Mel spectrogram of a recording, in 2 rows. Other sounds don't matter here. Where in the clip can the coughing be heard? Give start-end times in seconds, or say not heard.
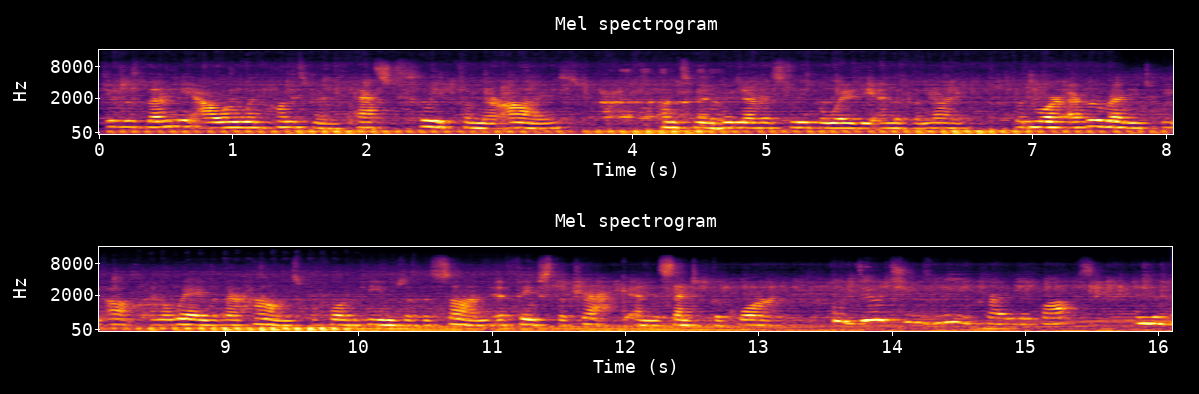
3.7-4.8.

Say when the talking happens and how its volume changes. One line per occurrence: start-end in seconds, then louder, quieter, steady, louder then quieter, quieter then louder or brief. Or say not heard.
0.1-16.0 steady.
